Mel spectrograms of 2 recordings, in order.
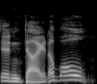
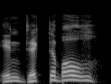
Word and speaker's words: indictable: an indictable crime um it's actually pronounced indictable an indictable crime not not indictable small thing but then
